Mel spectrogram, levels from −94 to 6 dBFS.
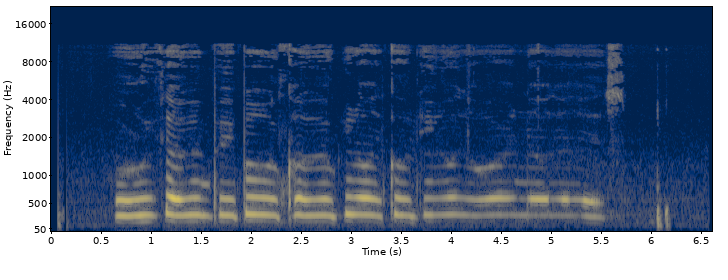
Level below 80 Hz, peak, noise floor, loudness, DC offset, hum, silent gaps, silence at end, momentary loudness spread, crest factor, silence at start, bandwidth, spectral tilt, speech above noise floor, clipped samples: -74 dBFS; -6 dBFS; -55 dBFS; -26 LUFS; under 0.1%; none; none; 0.45 s; 21 LU; 20 dB; 0.05 s; 11.5 kHz; -6 dB/octave; 30 dB; under 0.1%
